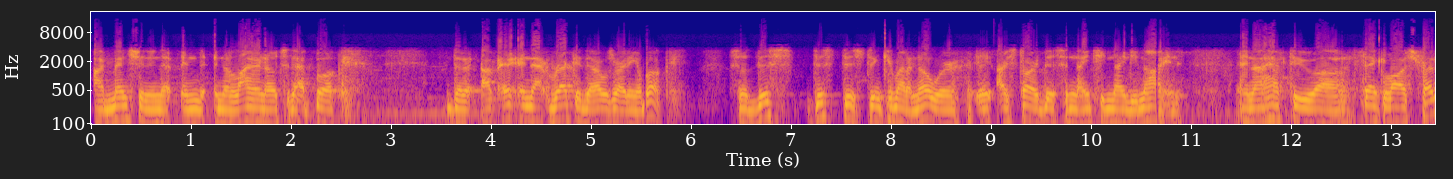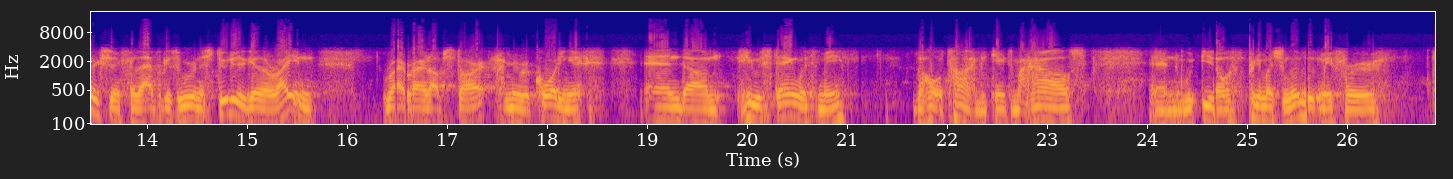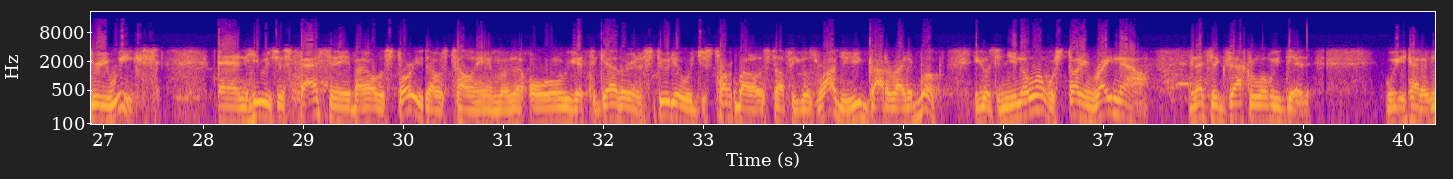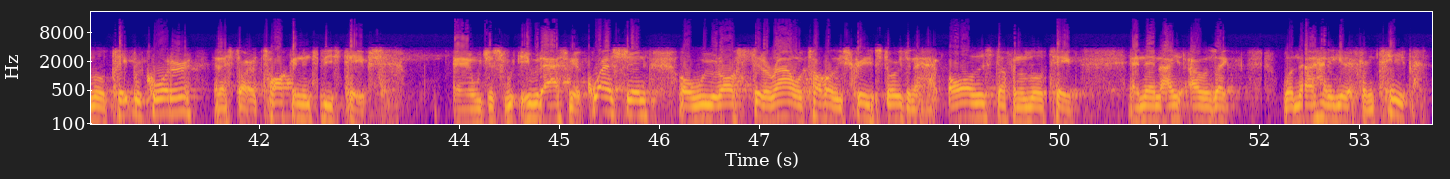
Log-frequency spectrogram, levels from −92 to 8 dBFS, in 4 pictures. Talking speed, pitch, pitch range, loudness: 225 wpm, 110 Hz, 105-125 Hz, -12 LUFS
